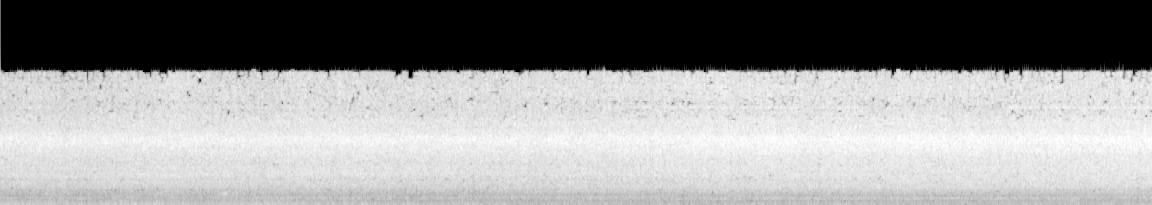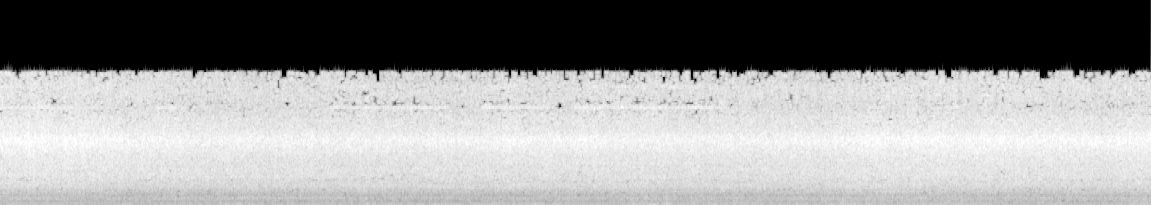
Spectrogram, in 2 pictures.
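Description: Nilgiri Mountain Railway toy train running, heard from on board as a steady rushing noise with a strong hiss and a low rumble, without distinct rail clicks.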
